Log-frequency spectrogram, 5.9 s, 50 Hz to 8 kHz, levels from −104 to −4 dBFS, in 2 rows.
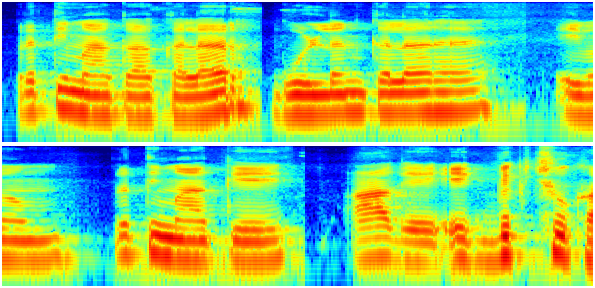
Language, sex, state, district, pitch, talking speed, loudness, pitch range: Hindi, male, Bihar, Begusarai, 140 Hz, 140 wpm, -20 LUFS, 130-150 Hz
